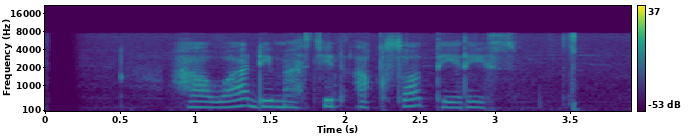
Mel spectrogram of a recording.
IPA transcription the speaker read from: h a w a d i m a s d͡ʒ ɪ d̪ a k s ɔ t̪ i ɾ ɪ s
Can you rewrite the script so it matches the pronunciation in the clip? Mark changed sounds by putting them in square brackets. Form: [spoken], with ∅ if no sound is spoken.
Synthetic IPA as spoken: h a w a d i m a s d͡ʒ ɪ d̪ a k s ɔ t̪ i ɾ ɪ s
